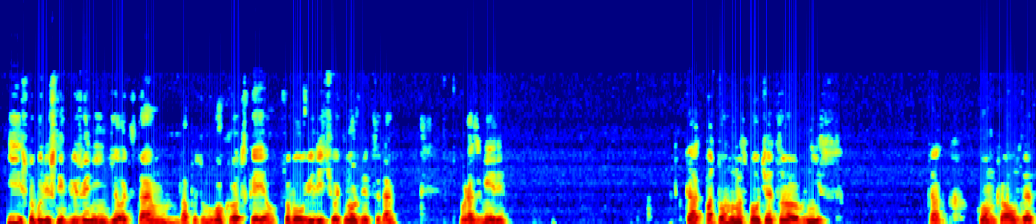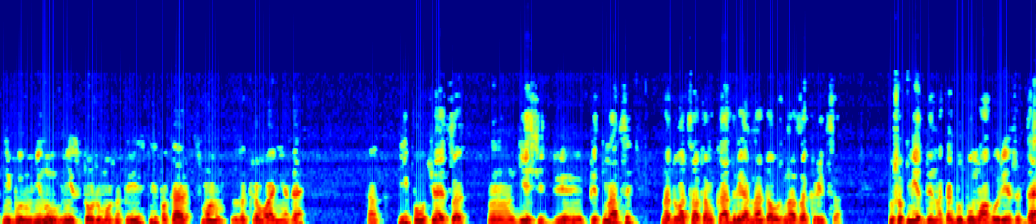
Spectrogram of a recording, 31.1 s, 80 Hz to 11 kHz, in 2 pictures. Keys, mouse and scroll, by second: 9.6 click, 10.8 click, 11.8-14.1 drag, 15.2 ctrl+z, 16.8 click, 18.1-21.8 drag, 25.2 click, 26.6-29.3 drag.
